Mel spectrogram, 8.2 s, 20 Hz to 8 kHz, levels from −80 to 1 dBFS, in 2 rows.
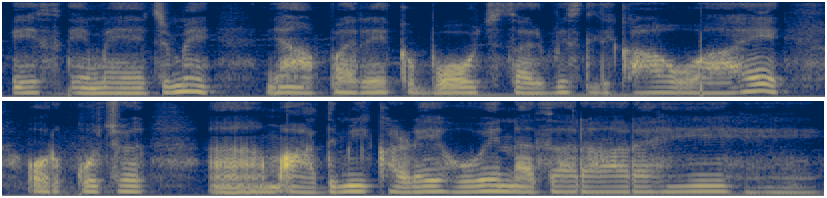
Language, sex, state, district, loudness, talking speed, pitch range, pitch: Hindi, female, Rajasthan, Jaipur, -25 LUFS, 145 wpm, 150-175 Hz, 165 Hz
